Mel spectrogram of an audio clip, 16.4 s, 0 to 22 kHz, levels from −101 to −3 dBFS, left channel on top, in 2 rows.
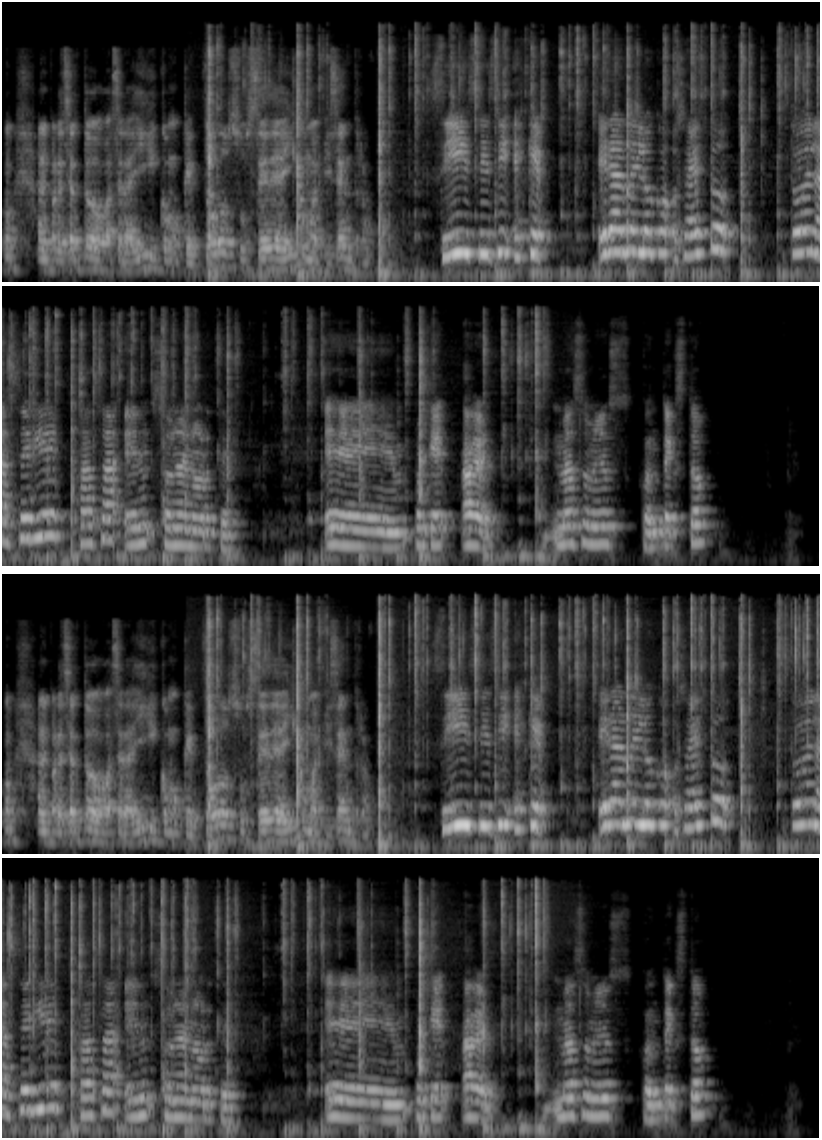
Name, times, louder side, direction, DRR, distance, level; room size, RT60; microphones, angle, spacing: voice 1, 0.0-3.7, right 1 dB, ahead, 1.5 m, -45 dB
sound 1, 1.8-12.5 13.0-14.0, right 6 dB, 25° right, 0.4 m, -44 dB
voice 2, 4.3-5.4 6.0-7.3 7.9-10.5 11.4-13.1 13.7-15.2, equal, 30° left, 0.6 m, -38 dB
3.6 x 3.6 x 2.5 m
head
